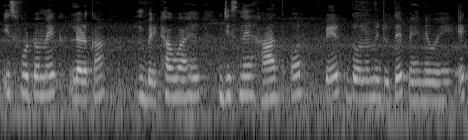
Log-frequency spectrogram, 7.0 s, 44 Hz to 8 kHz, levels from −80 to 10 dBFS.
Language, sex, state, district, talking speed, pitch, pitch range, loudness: Hindi, female, Bihar, Jahanabad, 170 wpm, 220 Hz, 200-235 Hz, -26 LUFS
